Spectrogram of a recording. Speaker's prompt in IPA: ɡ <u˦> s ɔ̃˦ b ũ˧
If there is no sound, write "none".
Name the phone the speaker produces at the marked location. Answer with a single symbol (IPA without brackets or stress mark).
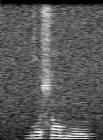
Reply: o˦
